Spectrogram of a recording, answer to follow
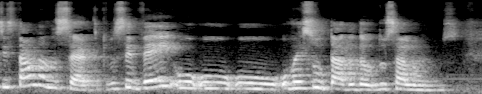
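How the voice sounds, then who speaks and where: A woman's high-pitched voice with lively intonation, plus audible room echo and noticeable background noise. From Uruguay. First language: Spanish (speaking Portuguese). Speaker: Spanish teacher. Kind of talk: live stream talk. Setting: live stream.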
